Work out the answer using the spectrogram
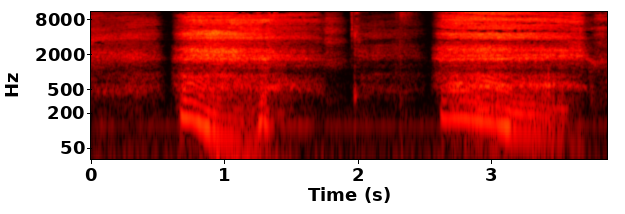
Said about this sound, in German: Immer dieses Schnaufen, als ob das irgendwas noch besser machen würde.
